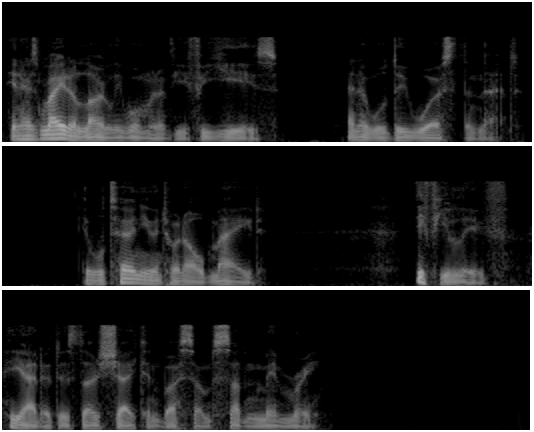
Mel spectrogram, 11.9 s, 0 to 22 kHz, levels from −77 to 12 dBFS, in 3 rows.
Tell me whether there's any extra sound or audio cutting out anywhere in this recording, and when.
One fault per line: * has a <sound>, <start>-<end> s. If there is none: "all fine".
all fine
